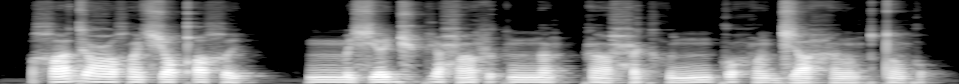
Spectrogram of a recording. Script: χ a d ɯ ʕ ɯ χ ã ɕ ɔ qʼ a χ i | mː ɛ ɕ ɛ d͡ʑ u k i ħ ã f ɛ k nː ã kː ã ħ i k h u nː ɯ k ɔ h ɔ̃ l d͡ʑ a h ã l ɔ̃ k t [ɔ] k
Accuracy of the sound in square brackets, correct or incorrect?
incorrect: ɔ̃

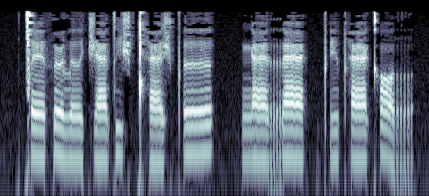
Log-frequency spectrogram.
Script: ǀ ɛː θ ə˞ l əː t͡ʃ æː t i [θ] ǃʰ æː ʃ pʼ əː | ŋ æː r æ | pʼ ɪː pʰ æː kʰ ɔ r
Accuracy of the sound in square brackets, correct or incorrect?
incorrect: ʃ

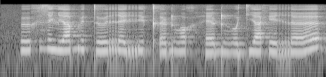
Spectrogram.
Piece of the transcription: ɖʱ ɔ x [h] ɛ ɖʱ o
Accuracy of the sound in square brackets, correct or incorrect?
correct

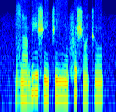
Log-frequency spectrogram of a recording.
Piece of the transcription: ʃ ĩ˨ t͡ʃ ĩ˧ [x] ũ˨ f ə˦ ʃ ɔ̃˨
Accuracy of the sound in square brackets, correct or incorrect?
incorrect: ŋ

